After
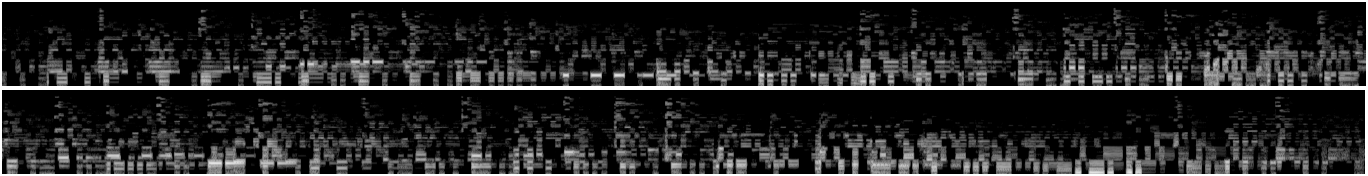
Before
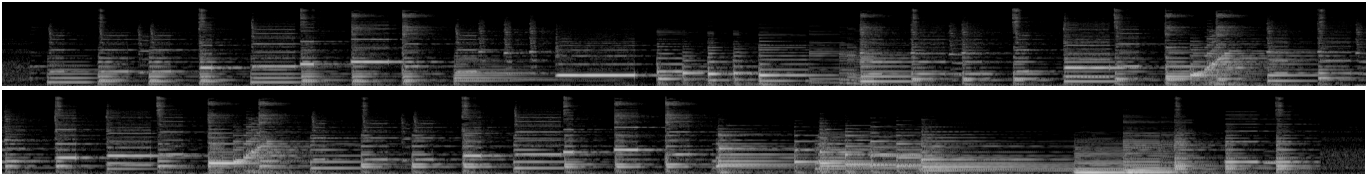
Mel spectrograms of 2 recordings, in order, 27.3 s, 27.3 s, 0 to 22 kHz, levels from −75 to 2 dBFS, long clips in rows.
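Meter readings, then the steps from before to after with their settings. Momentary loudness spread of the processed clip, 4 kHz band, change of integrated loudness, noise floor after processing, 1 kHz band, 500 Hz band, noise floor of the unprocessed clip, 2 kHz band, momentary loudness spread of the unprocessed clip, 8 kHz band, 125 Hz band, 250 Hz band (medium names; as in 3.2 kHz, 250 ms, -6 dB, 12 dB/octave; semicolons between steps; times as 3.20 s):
15 LU, +3.0 dB, +5.0 dB, -51 dBFS, +5.0 dB, +5.0 dB, -49 dBFS, +4.0 dB, 12 LU, +4.0 dB, +5.0 dB, +4.0 dB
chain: random holes in the spectrogram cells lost 69%; repeats whose band climbs or falls 519 ms, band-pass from 690 Hz, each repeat 1.4 oct, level -9 dB; trim +9 dB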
